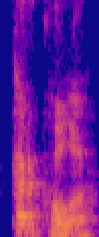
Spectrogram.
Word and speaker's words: Pedicolis: say your last name catecola it's french you know the french they don't ever pronounce their last consonants so well thank you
